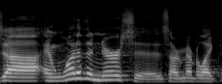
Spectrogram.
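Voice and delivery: ordinary delivery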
